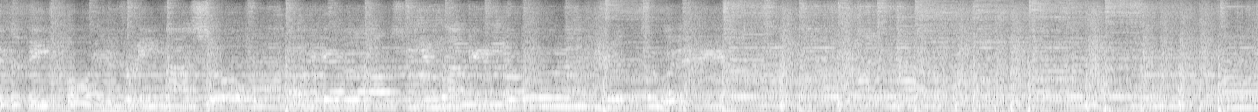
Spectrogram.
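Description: Live band music: acoustic-electric guitar and drum kit playing a steady beat.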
